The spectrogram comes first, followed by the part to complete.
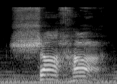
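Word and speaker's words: שָׁחָה: o verso 6 tem uma palavra em hebraico que se pronuncia assim charra repetir charrá e ela escreve-se assim shch significa prostrar prostrar eu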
